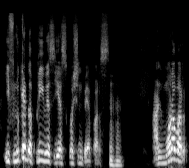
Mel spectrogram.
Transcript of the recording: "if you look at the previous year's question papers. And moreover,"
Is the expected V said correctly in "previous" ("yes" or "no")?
yes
